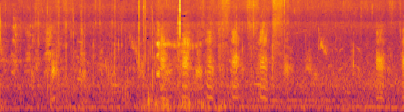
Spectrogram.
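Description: A flock of ducks quacking and chattering, several short calls a second, over a low steady rumble.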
